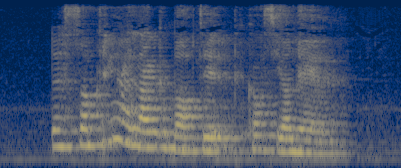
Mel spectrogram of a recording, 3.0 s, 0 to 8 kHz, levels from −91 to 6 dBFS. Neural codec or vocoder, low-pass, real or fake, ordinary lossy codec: codec, 16 kHz in and 24 kHz out, 2.2 kbps, FireRedTTS-2 codec; 7.2 kHz; fake; none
